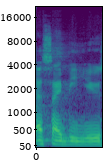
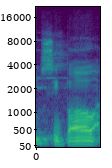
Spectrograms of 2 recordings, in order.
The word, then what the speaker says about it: Sibu: It's spelled S-I-B-U, so Sibu, Sibo. I've heard like two pronunciations for it.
